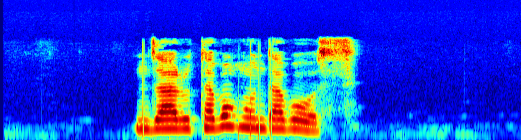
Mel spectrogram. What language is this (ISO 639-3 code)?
kin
